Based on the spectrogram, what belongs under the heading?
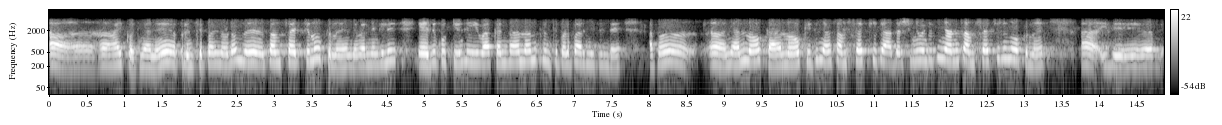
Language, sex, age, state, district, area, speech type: Malayalam, female, 45-60, Kerala, Kasaragod, urban, conversation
